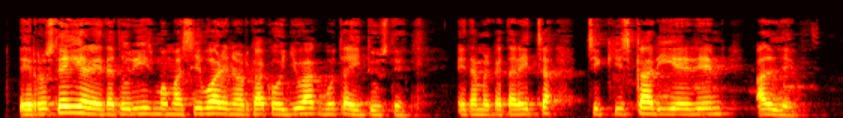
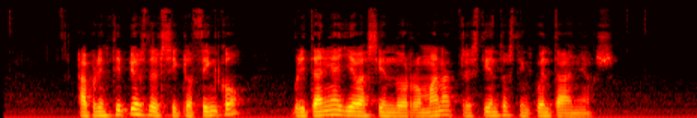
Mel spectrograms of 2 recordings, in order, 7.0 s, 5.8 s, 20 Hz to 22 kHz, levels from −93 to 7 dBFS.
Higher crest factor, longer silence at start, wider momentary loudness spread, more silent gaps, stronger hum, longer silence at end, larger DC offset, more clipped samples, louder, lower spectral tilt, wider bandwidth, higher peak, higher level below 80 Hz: about the same, 18 dB vs 22 dB; second, 0.15 s vs 0.65 s; first, 15 LU vs 10 LU; neither; second, none vs 50 Hz at -55 dBFS; second, 0.4 s vs 0.75 s; neither; neither; first, -19 LUFS vs -32 LUFS; second, -4 dB/octave vs -6.5 dB/octave; second, 11.5 kHz vs 16.5 kHz; first, 0 dBFS vs -12 dBFS; second, -66 dBFS vs -58 dBFS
